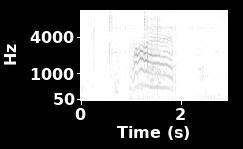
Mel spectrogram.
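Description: A cat meows once, close by.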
